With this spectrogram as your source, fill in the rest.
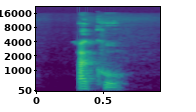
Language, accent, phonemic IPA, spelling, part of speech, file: French, France, /a.ko/, accot, noun, LL-Q150 (fra)-accot.wav
- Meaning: 1. fireproof shim used to keep items vertical during firing 2. mulch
